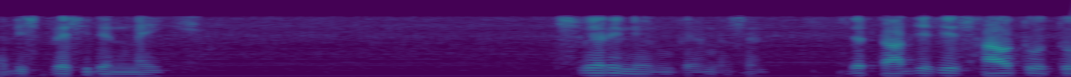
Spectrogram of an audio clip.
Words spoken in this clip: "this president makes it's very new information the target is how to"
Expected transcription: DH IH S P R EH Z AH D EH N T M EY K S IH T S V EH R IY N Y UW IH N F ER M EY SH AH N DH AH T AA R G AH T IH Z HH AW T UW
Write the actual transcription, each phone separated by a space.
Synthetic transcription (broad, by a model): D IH S P R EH S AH D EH N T M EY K IH T S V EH R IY N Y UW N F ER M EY S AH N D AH T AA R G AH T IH S HH AW T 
